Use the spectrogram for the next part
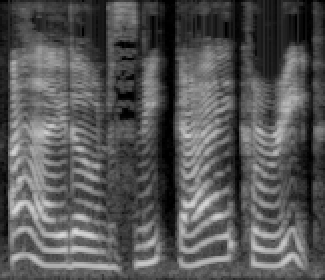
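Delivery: drawn-out, oily slow delivery; slow creepy lizard. Acted. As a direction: stretch the words like a slinking lizard.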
